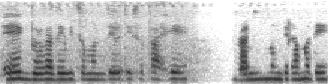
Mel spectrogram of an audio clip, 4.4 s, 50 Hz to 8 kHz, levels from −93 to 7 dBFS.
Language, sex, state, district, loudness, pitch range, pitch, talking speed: Marathi, female, Maharashtra, Dhule, -18 LUFS, 215-230 Hz, 225 Hz, 110 wpm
